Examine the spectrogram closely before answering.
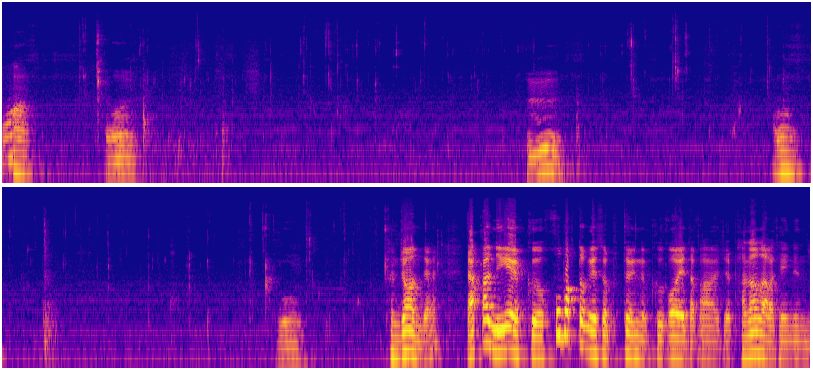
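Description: Food is chewed wetly close to a microphone.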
